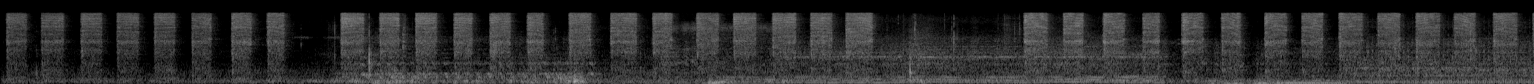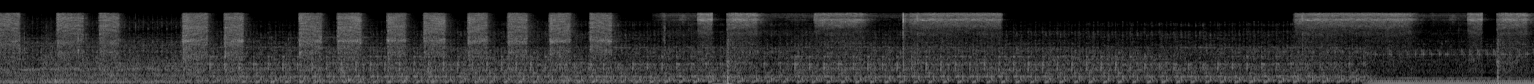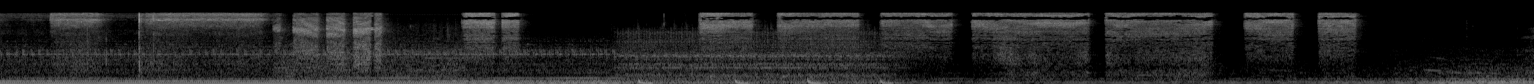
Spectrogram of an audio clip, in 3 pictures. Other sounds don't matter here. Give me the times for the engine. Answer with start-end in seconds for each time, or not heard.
3.0-39.9.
